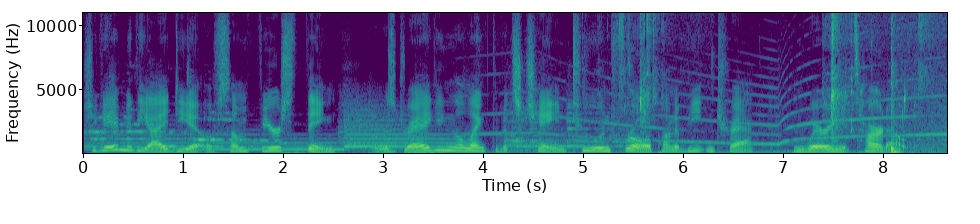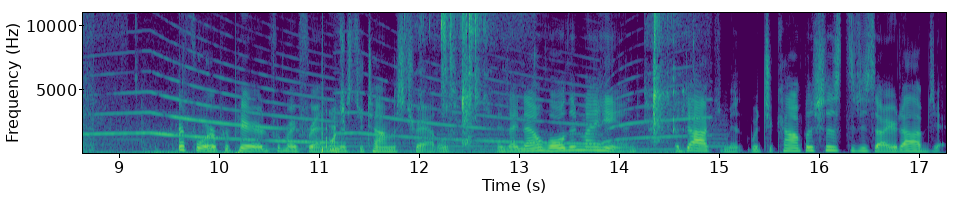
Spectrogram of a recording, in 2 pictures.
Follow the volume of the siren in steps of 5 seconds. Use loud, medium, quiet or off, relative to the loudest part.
medium, loud, loud, off.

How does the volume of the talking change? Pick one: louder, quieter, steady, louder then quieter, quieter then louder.
steady.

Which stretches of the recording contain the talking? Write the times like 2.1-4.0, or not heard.
0.0-8.3, 9.6-17.2.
